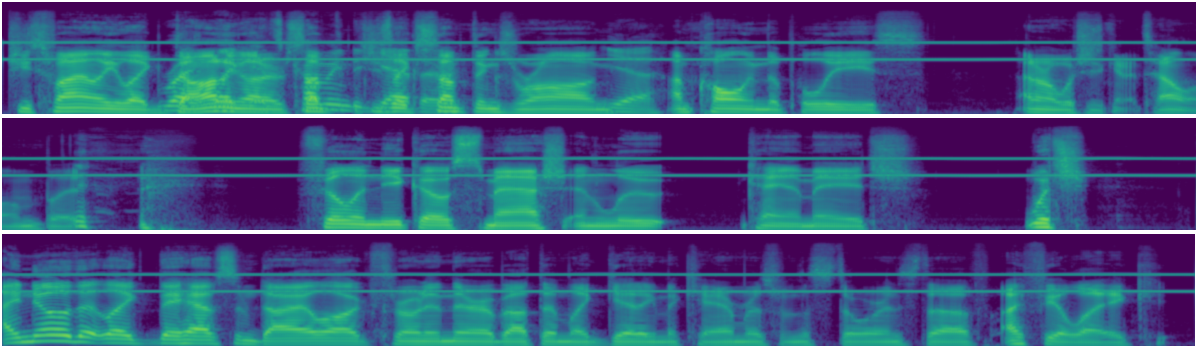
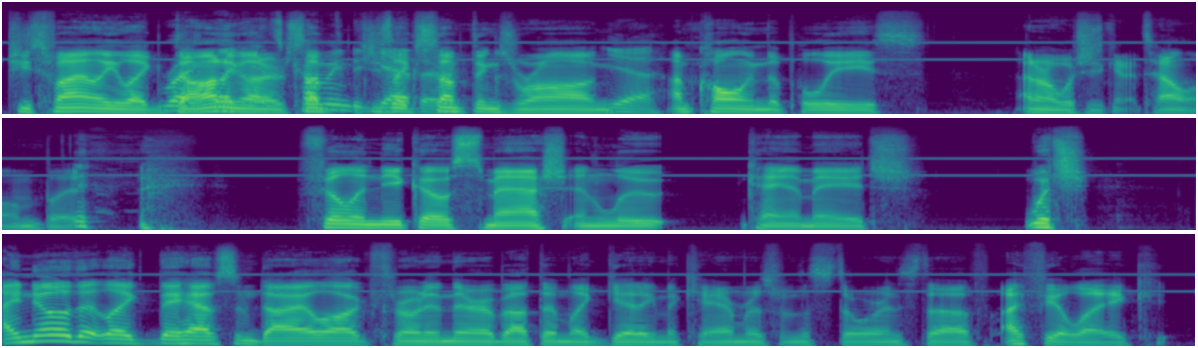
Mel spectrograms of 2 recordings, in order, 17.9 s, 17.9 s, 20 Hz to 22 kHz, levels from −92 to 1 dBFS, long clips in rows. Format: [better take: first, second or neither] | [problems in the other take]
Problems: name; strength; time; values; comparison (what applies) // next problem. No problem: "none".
second | high-pitched whine; loud; throughout; 2.5 kHz, 9 dB below the speech; faint in the second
